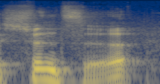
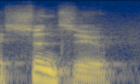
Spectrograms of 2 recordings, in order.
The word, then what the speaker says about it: Sun Tzu: A real wilderness expert will tell you that almost in a Sun Tzu way, perhaps the way that I pronounce it is different from most Westerners. In Chinese, you would say Sun Tzu, but in Western English,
